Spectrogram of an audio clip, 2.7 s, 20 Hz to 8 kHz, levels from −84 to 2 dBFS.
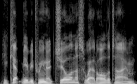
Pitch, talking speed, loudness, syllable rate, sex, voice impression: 115 Hz, 260 wpm, -17 LUFS, 4.9 syllables/s, male, masculine, middle-aged, thick, tensed, powerful, hard, fluent, intellectual, sincere, mature, wild, lively, strict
